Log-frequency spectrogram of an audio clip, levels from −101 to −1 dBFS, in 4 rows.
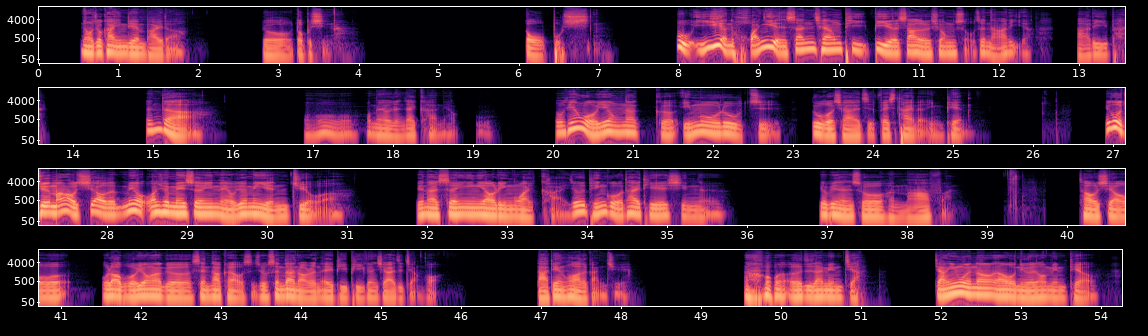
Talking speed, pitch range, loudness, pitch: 210 characters per minute, 85-115 Hz, -22 LUFS, 100 Hz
